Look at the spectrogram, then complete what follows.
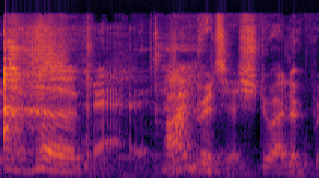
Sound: laughs

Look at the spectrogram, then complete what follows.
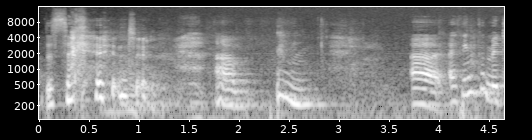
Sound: laughter

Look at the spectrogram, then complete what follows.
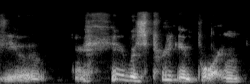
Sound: laughing

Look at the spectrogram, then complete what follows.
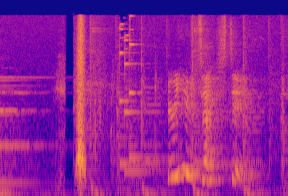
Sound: cheerful music; phone beep

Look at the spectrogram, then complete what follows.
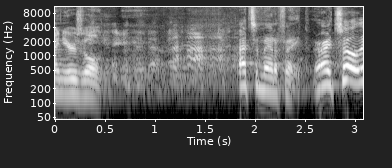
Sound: congregation laughs

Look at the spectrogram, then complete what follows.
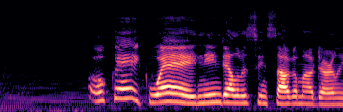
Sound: non-english speech

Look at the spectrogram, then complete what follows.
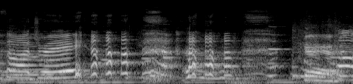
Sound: laughs

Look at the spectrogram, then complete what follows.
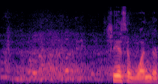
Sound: laughter

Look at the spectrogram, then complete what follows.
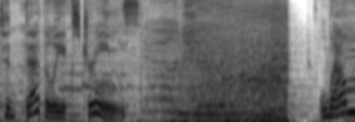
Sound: car screeches

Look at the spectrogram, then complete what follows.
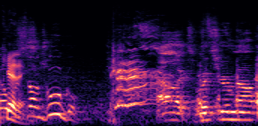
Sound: laughs

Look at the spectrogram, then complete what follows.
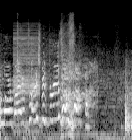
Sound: laughs; spits

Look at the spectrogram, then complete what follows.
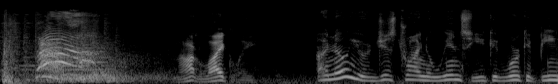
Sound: screaming

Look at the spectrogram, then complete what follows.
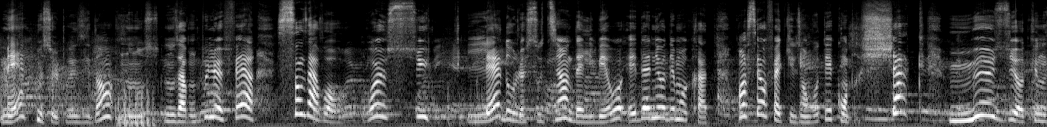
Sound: applause

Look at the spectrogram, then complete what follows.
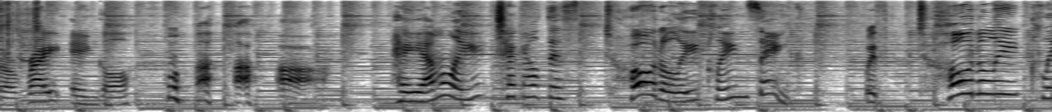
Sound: evil chuckle

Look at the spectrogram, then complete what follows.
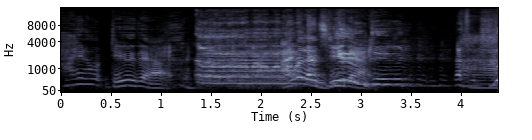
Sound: moaning wildly

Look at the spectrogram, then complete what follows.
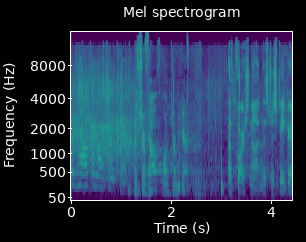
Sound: applause

